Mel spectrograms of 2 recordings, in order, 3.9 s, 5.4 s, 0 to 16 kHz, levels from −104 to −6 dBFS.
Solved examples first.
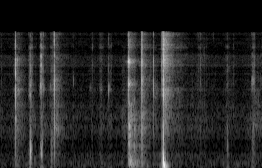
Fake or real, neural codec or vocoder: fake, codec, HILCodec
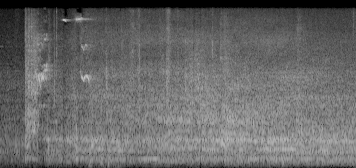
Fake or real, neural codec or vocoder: real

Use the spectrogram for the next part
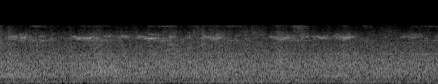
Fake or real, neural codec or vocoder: real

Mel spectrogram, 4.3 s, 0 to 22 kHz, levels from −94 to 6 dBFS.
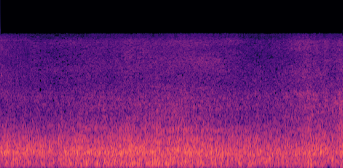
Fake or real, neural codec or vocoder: real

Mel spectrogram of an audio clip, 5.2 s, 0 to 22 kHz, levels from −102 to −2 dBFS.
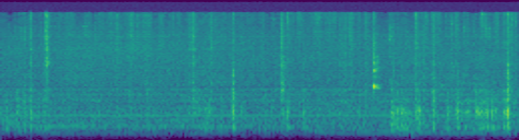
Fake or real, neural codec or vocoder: fake, vocoder, Vocos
